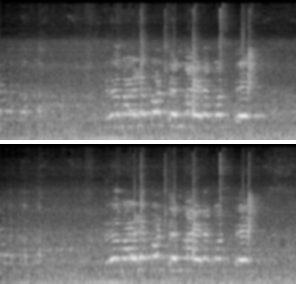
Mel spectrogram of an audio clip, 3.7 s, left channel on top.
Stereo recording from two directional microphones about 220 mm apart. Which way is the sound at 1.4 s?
10° right (ahead or behind).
